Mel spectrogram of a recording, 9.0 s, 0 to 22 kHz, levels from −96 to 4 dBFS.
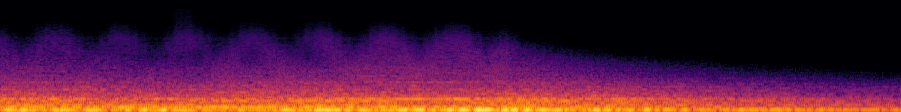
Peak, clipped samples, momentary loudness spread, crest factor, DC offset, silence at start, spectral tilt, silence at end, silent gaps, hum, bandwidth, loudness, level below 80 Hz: -2 dBFS; under 0.1%; 13 LU; 14 dB; under 0.1%; 0 s; -12 dB/octave; 0 s; none; none; 2.1 kHz; -19 LUFS; -18 dBFS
